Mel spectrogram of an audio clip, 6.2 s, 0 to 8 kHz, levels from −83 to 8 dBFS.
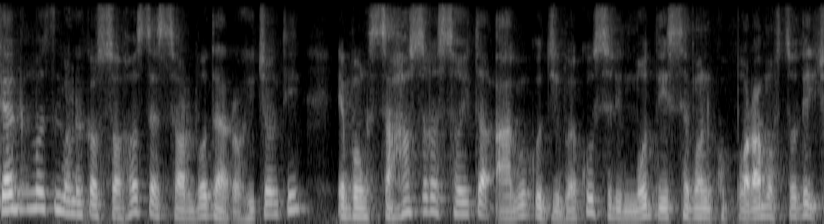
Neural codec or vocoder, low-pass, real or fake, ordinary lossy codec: codec, 16 kHz, 0.8 kbps, ZipCodec; 7.2 kHz; fake; none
